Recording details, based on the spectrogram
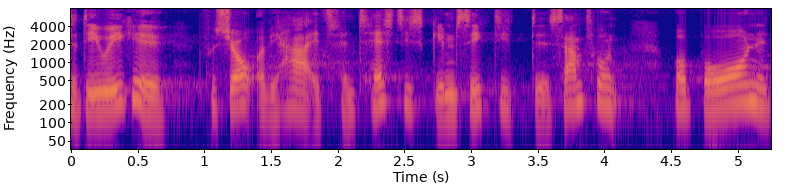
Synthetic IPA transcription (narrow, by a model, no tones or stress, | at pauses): səd̥e̝æjo̝e̝ɡ̥əfɒ̽ɕɒʊ̰æʋiɦɑ̈ʔe̝d̥fænt͡sʰæsd̥isɡ̥̚ɡ̥emm̩se̝ɡ̥̚d̥id̥sɑ̈mfɔ̽n̰ | ʋɒb̥ɒʊɐnə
